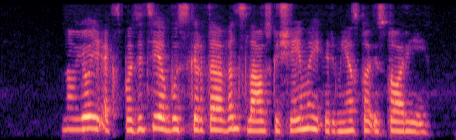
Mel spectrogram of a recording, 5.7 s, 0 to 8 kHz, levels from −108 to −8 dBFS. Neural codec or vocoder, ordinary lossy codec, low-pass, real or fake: none; AAC, 32 kbps; 7.2 kHz; real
